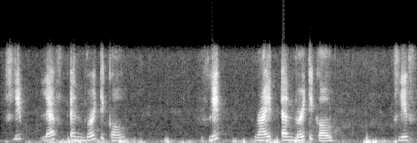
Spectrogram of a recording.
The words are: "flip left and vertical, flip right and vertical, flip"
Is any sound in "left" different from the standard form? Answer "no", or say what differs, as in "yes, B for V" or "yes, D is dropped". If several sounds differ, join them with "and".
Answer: no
